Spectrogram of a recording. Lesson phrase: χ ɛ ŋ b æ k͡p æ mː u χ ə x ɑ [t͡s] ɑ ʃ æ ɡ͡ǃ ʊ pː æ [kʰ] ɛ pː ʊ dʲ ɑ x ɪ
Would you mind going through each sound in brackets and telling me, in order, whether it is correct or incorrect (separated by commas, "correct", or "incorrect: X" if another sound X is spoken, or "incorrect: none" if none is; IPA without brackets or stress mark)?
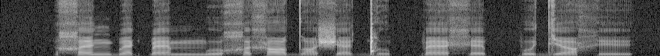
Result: incorrect: d̪, incorrect: x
